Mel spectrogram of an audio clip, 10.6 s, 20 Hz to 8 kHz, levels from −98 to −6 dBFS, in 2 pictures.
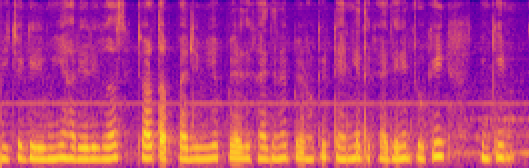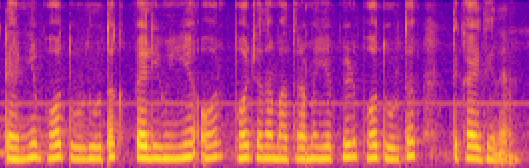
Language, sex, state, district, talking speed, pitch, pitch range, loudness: Hindi, female, Maharashtra, Pune, 260 wpm, 210 Hz, 200-225 Hz, -18 LUFS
